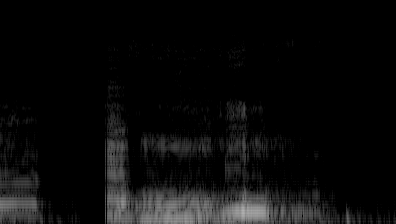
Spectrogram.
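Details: Cow giving a single long, low moo lasting about two and a half seconds, steady at first and then rising slightly in strength before fading, after a short lower call at the start.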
